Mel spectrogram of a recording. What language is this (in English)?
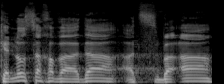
Hebrew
